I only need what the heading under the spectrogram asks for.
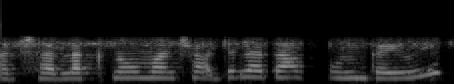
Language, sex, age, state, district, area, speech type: Sindhi, female, 18-30, Uttar Pradesh, Lucknow, rural, conversation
